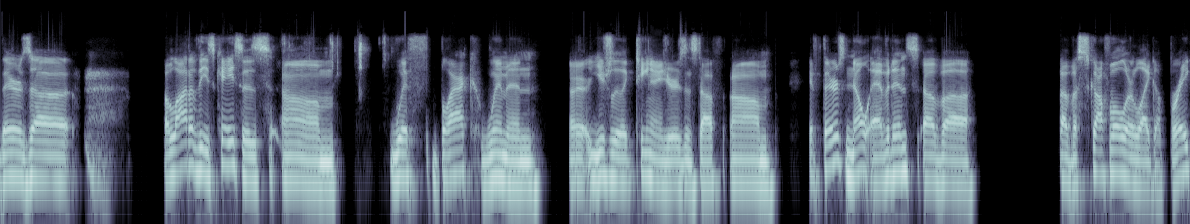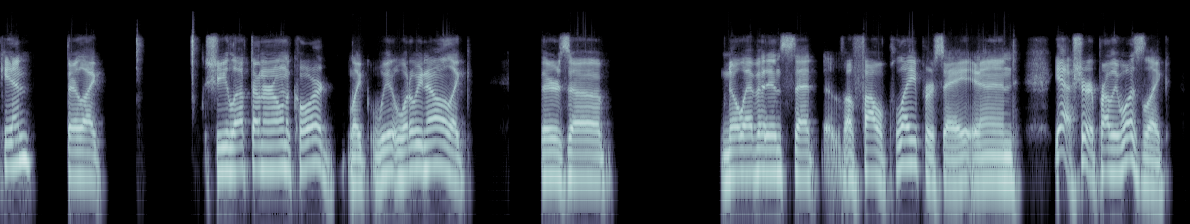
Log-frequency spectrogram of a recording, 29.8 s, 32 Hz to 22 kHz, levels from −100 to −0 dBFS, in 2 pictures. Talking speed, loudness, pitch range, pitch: 130 wpm, -22 LUFS, 105-140 Hz, 120 Hz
